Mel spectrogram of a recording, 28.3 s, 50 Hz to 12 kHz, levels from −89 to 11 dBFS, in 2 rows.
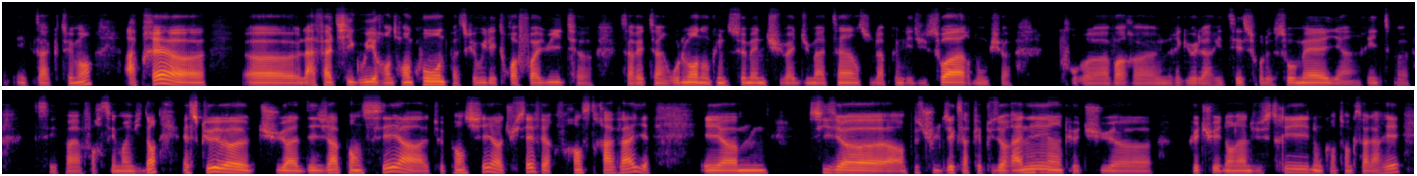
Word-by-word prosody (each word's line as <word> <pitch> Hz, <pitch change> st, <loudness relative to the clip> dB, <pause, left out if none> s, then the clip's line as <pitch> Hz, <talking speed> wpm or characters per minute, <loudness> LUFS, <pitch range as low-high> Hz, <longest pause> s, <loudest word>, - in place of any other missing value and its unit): Exactement. -, -, -3 dB, 0.3 s
Après, -, -, +6 dB
heu -, -, +6 dB, 0.4 s
heu, 95 Hz, -1 st, +2 dB
la -, -, +3 dB
fatigue, 100 Hz, -3 st, +2 dB
oui 115 Hz, +1 st, +3 dB
rentre 90 Hz, 0 st, -3 dB
en 100 Hz, +1 st, +2 dB
compte, 120 Hz, -2 st, +3 dB
parce 90 Hz, -, -5 dB
que -, -, -8 dB
oui 95 Hz, +1 st, -4 dB
les 95 Hz, -, -4 dB
3 90 Hz, -, -2 dB
fois 90 Hz, +2 st, -1 dB
8 100 Hz, +1 st, -3 dB
heu, 85 Hz, -, -9 dB, 0.3 s
ça -, -, -5 dB
va 90 Hz, -, -1 dB
être 90 Hz, -, -7 dB
un 90 Hz, -, 0 dB
roulement 100 Hz, +4 st, +1 dB
donc 95 Hz, -2 st, -3 dB
1 90 Hz, -2 st, -3 dB
semaine, 95 Hz, +2 st, -2 dB
tu -, -, -3 dB
vas 90 Hz, -1 st, -4 dB
être 85 Hz, -, -9 dB
du 90 Hz, -, -8 dB
matin, 90 Hz, +2 st, -2 dB
ensuite 90 Hz, -, -6 dB
de -, -, -9 dB
l'après-midi, 90 Hz, 0 st, -10 dB
du 85 Hz, 0 st, -12 dB
soir 100 Hz, -2 st, +5 dB
donc 85 Hz, -1 st, -7 dB
heu, -, -, -10 dB, 0.5 s
pour, 90 Hz, 0 st, -11 dB
heu, 85 Hz, 0 st, -6 dB
avoir, 85 Hz, 0 st, -5 dB
heu, 80 Hz, -1 st, -7 dB
une 85 Hz, 0 st, -11 dB
régularité 90 Hz, 0 st, -8 dB
sur 90 Hz, -, -5 dB
le 85 Hz, -1 st, -12 dB
sommeil 95 Hz, -2 st, 0 dB
et -, -, -8 dB
un 80 Hz, 0 st, -10 dB
rythme, 90 Hz, -3 st, -10 dB
heu, 80 Hz, -, -14 dB, 0.4 s
c'est 85 Hz, -, -10 dB
pas 85 Hz, -1 st, -3 dB
forcément 90 Hz, +1 st, -5 dB
évident. 90 Hz, 0 st, 0 dB, 0.2 s
Est-ce -, -, +9 dB
que, 140 Hz, -, +2 dB
heu, 125 Hz, -9 st, +6 dB
tu 105 Hz, -1 st, 0 dB
as 95 Hz, -1 st, +2 dB
déjà 100 Hz, +4 st, 0 dB
pensé 115 Hz, +9 st, +1 dB
à 90 Hz, -11 st, +3 dB
te -, -, -10 dB
pencher, 110 Hz, 0 st, +1 dB
heu, -, -, +2 dB
tu -, -, -4 dB
sais, -, -, +3 dB
vers -, -, -2 dB
France 115 Hz, 0 st, -3 dB
Travail? 120 Hz, +7 st, +1 dB, 0.6 s
Et 100 Hz, +1 st, +4 dB
hem, 100 Hz, 0 st, +1 dB, 0.4 s
si 125 Hz, -, +2 dB
je 115 Hz, 0 st, +1 dB, 0.5 s
en 90 Hz, +1 st, -3 dB
plus 110 Hz, -, -9 dB
tu 100 Hz, -, -2 dB
le 95 Hz, -, -10 dB
disais 115 Hz, -, +2 dB
que -, -, -3 dB
ça 100 Hz, -, -3 dB
fait -, -, -7 dB
plusieurs 100 Hz, 0 st, -2 dB
années 125 Hz, +5 st, +2 dB
hein 110 Hz, -1 st, +1 dB
que -, -, -7 dB
tu, 95 Hz, -1 st, -5 dB
heu, 90 Hz, -1 st, -6 dB, 0.4 s
que -, -, 0 dB
tu -, -, -2 dB
es -, -, -4 dB
dans 95 Hz, -, -2 dB
l'industrie 95 Hz, +7 st, -1 dB
donc 95 Hz, -4 st, -5 dB
en 85 Hz, -, -10 dB
tant 90 Hz, -, -7 dB
que -, -, -5 dB
salarié 105 Hz, +10 st, -2 dB
95 Hz, 210 wpm, -25 LUFS, 90-105 Hz, 0.6 s, Est-ce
